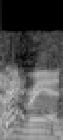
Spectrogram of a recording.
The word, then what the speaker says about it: Ayn Rand: How to correctly pronounce Ayn Rand's name. – Yeah. I didn't look it up. – It's Ayn Rand.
